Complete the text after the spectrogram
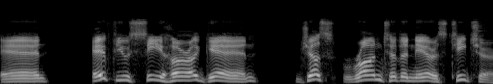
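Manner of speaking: put-on slow talking. Retelling what the principal said: imitating the principal's slow talking. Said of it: "he talks so slow".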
